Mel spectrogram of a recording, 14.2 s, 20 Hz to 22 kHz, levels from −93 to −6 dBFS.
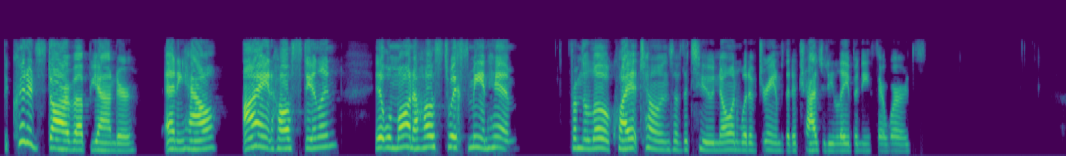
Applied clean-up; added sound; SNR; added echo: none; none; none; none.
